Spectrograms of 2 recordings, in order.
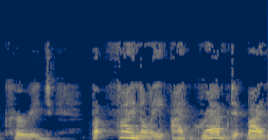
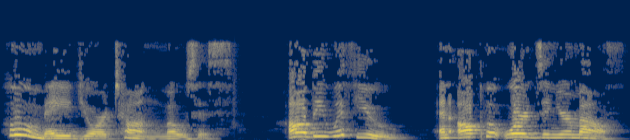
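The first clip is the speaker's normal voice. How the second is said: louder, higher, firm rebuke; God's voice; 5 semitones higher, 6 dB louder than usual. A narrator's reading. God answering Moses's excuse, louder and firmer. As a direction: thunder it back at him.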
